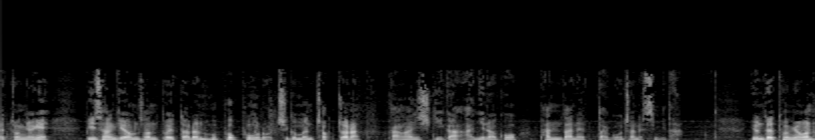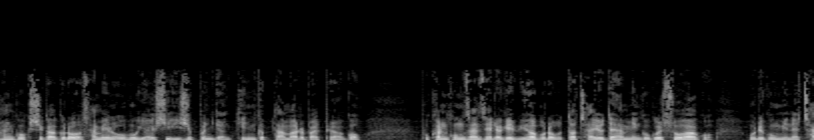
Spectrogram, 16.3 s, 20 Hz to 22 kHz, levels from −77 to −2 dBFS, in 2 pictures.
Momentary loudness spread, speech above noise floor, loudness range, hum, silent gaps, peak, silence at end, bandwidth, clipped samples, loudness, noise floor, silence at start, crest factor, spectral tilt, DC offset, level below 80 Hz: 11 LU; 28 dB; 6 LU; none; none; -2 dBFS; 0 s; 11.5 kHz; under 0.1%; -25 LUFS; -53 dBFS; 0 s; 24 dB; -5.5 dB/octave; under 0.1%; -60 dBFS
